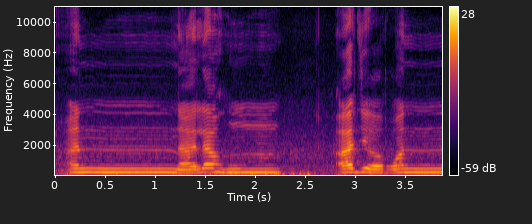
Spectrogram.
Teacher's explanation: نون زبر نا ان لام زبر لا ہا پیش میم ہم نون میں غنہ کریں گے نون کے اوپر تشدید ہے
